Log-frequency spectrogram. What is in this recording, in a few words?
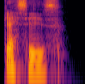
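"guesses", British English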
